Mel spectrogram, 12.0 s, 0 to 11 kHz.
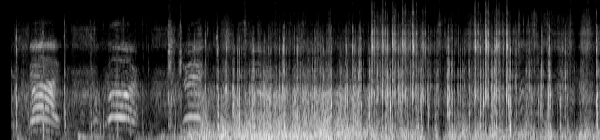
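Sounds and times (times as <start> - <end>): handling rumble: 1.3 - 12.0
heavy wind on microphone: 1.4 - 12.0
sharp clicks and knocks: 4.3 - 12.0.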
